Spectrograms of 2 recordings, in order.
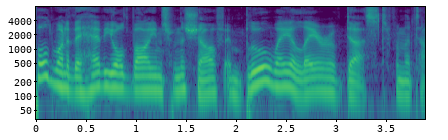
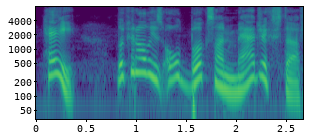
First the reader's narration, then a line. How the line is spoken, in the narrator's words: Andy exclaimed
